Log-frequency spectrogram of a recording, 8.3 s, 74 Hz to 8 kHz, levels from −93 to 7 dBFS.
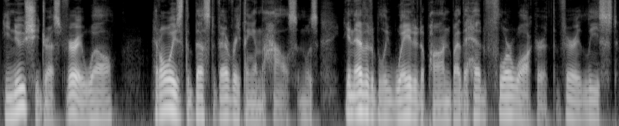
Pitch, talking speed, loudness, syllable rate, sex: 90 Hz, 210 wpm, -21 LUFS, 6.0 syllables/s, male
